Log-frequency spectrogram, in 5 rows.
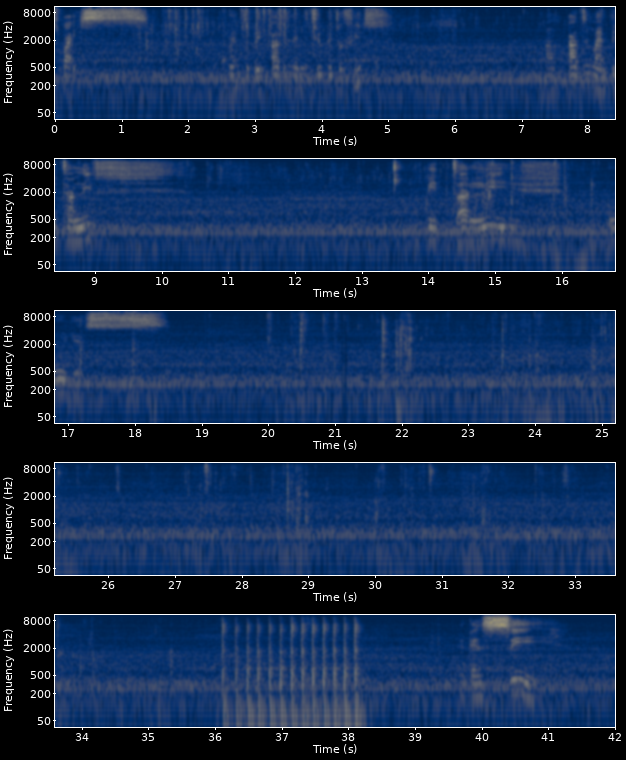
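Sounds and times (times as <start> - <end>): steady hum: 0.0 - 42.0
soup squishing and bubbling: 0.4 - 36.3.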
